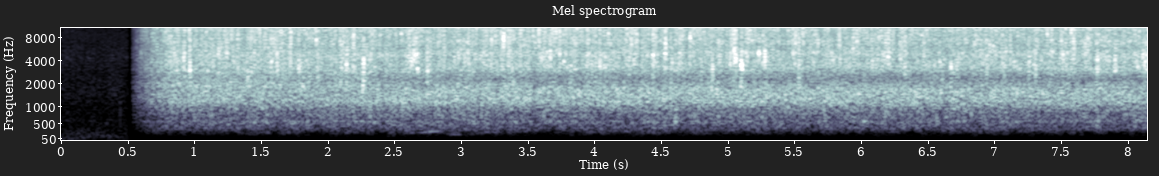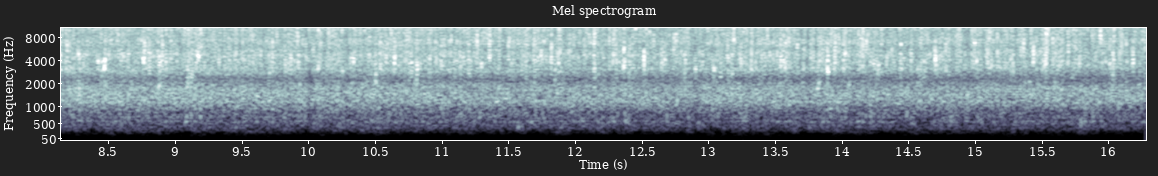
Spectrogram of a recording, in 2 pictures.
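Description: Heavy rain falling steadily: a dense hiss full of fine pattering drops, starting suddenly about half a second in.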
